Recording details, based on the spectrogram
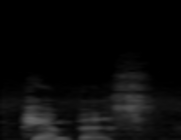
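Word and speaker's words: pampas: Spanish pampus am I saying it correctly yes pampus p a m p u s pampus incorrect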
